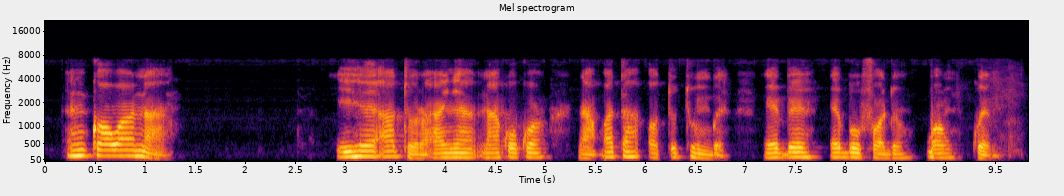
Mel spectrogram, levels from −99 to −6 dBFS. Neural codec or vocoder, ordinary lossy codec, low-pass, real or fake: codec, 24 kHz, 6 kbps, HILCodec; none; 7.2 kHz; fake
